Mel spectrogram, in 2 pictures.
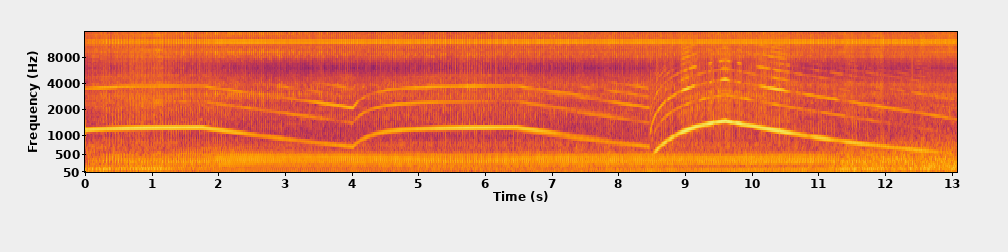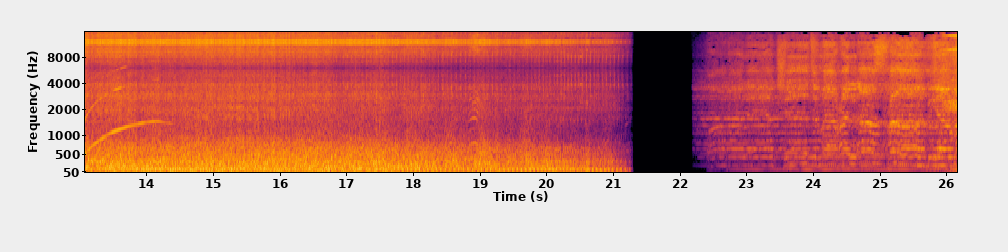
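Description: A siren wails several times, each call rising quickly, holding briefly, then falling slowly, over the running of quad bike engines. Near the end the sound cuts off abruptly.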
